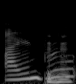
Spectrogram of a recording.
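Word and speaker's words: Irn-Bru: my puerto ricanness they we pronounce it eaton bean but it's iron brew or i yeah iron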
